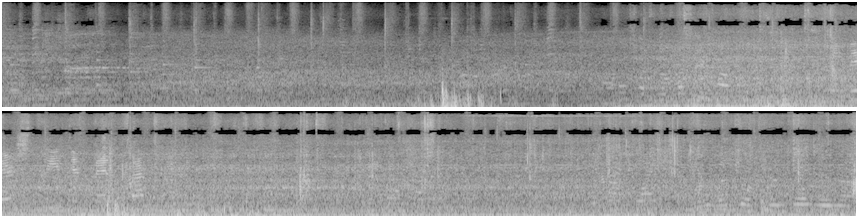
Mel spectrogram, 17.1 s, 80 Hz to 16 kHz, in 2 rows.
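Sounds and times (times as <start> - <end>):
bus engine idling: 0.0 - 17.0
people talking: 4.3 - 17.0.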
